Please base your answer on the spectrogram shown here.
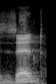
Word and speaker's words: Z: use a keyboard shortcut which is Zed or or Z I guess depending on how you want to pronounce it and you can just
